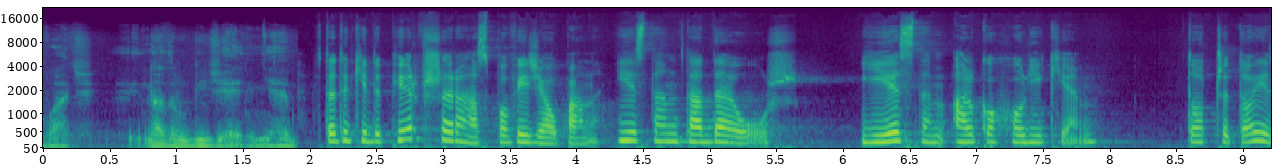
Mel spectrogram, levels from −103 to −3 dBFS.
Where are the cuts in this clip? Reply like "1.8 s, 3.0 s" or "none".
1.9 s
